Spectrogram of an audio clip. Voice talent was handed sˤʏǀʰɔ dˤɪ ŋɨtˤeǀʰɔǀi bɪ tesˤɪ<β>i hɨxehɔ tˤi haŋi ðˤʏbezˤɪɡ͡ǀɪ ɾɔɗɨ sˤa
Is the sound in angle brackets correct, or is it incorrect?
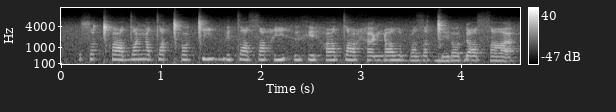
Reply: incorrect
